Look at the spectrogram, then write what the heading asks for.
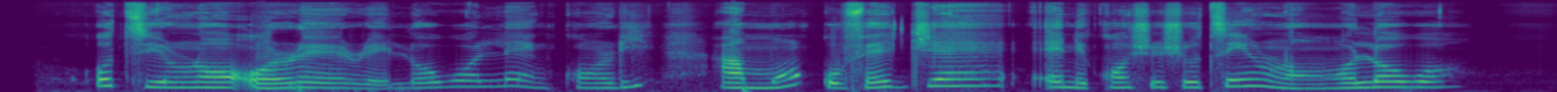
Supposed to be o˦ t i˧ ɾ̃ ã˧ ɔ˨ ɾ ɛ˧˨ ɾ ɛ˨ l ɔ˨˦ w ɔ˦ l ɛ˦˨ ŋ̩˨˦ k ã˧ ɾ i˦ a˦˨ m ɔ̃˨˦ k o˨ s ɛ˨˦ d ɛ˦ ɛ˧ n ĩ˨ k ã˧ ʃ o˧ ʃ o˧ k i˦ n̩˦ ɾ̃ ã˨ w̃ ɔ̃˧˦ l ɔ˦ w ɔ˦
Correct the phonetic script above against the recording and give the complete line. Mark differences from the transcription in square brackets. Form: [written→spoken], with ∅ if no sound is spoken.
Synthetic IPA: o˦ t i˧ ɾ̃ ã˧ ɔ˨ ɾ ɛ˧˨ ɾ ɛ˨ l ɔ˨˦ w ɔ˦ l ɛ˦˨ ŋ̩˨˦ k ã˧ ɾ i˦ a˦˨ m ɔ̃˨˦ k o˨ [s→f] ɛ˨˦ [d→d͡ʒ] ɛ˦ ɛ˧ n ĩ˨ k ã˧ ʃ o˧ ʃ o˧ [k→t] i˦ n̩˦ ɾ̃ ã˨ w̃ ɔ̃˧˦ l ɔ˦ w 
